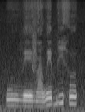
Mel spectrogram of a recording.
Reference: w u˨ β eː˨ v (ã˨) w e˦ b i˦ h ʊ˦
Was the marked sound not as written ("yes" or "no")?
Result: no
